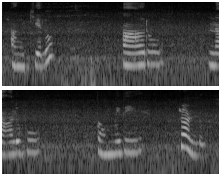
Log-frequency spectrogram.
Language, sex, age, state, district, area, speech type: Telugu, female, 18-30, Andhra Pradesh, Krishna, rural, read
